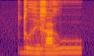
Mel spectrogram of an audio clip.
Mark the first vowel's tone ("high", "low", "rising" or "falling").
falling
